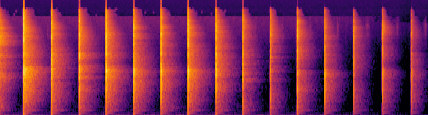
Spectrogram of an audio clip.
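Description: A steady run of sharp single knocks or claps, just under two a second, each with a short ringing tail, slowly getting quieter.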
